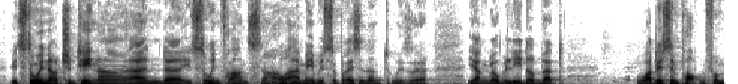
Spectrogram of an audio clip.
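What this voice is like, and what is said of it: Strong foreign accent. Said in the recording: “I lost half of what the guy was saying. ... the strong accent.”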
